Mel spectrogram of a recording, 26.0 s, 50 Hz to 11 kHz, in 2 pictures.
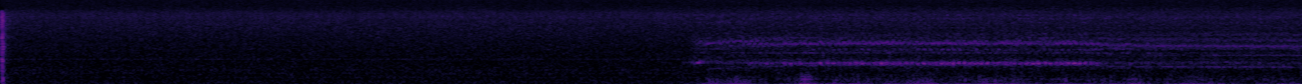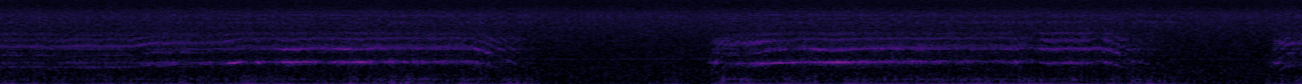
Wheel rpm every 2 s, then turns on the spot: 0, 0, 0, 40, 160, 170, 160, 180, 210, 50, 120, 230, 80.
none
